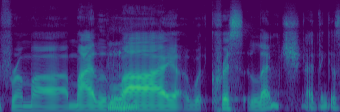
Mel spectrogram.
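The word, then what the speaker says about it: Lemche: And it's the actor from Ginger Snaps and from My Little Lie, Chris Lemch, I think is how you Chris pronounce Lemke, yeah. Lemke.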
